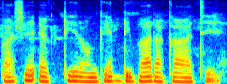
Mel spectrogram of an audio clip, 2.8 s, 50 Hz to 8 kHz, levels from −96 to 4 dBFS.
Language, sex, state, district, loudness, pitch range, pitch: Bengali, female, Assam, Hailakandi, -16 LUFS, 155-170 Hz, 160 Hz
